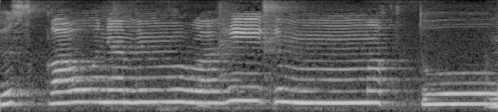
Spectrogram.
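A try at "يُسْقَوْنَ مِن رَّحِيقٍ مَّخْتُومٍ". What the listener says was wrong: മിൻ റഹീഖ് എന്ന് പറയരുത് കേട്ടോ. മിർ റഹീഖിൻ, മിർ റഹീഖിൻ അങ്ങനെയാണ്. യുസ്ഖൗന മിർ റഹീഖിൻ മഖ്തൂം.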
